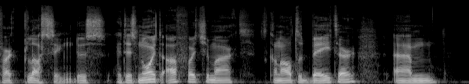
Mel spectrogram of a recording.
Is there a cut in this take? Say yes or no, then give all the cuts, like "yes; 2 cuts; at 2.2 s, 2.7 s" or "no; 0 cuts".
no; 0 cuts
